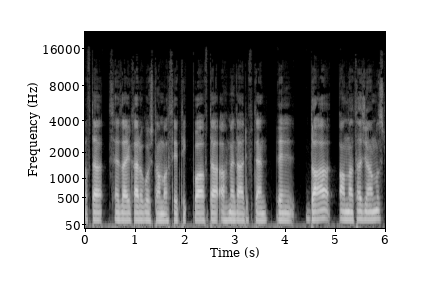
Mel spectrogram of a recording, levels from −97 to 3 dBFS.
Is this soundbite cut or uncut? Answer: uncut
